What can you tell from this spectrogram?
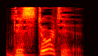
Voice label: "distortive", pronounce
